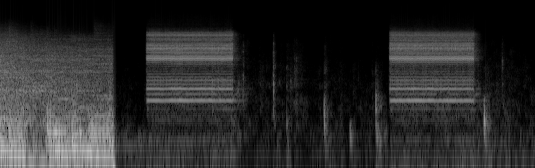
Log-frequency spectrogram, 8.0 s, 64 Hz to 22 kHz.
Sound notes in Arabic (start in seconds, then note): 2.7 رنين الهاتف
